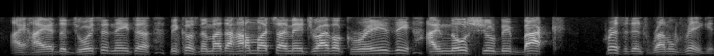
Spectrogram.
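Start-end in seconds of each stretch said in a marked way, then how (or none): 0.1-5.5 put-on voice with Austrian accent. Endorsing a coach as a celebrity: Arnold Schwarzenegger impression. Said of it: "Arnold Schwarzenegger".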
